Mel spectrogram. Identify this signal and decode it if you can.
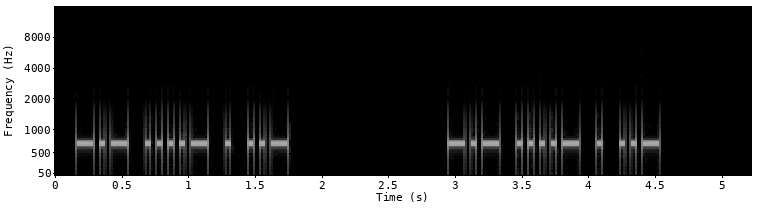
Morse code, heard as a keyed tone, about 28 wpm, 700 Hz. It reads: K4EU K4EU
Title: Call Signs Repeated 3x - 28wpm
